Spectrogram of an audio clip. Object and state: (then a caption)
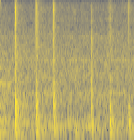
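Thick spot on unfired clay platter (flat sound). Six taps on a thick spot of a leather-hard, unfired clay platter give dull, flat knocks with very short ring and low-pitched body. The flat sound means there is more clay there and the wall is thicker.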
